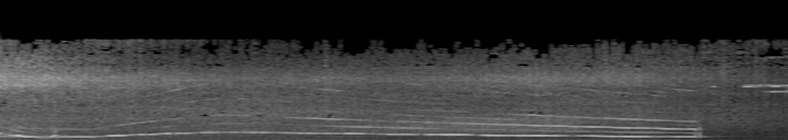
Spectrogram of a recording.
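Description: Fire engine sirens wailing: a quick downward sweep, then one slow rise and a long falling wail that stops abruptly about seven seconds in, over a low engine rumble.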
